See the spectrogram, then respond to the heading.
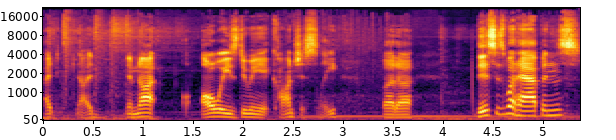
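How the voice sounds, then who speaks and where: Music plays in the background while a man speaks at a medium pitch with lively intonation. He leaves long, frequent pauses. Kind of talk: casual, conversational. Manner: fast talker.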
